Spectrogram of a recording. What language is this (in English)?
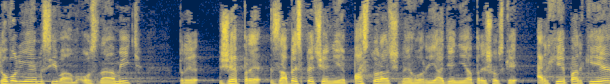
Slovak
